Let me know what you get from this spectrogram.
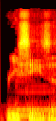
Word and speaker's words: Reese's: Here in the Western states, we always said Reese's, but I think you're actually saying it right. Reese's is the right way to say it.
